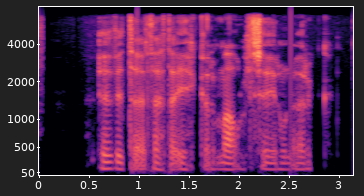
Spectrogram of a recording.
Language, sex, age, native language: Icelandic, male, 20-29, Icelandic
